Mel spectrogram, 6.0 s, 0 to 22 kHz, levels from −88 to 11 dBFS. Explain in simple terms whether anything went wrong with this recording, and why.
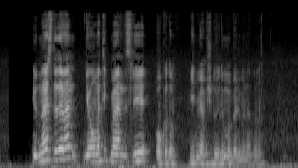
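Nothing went wrong here: the recorded speech comes through with no technical faults to be heard anywhere in it.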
